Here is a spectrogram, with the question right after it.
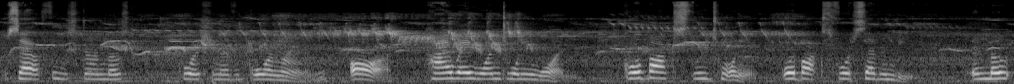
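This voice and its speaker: A woman improvising a mock emergency broadcast announcement in a halting way, often stumbling and repeating words. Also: fairly high pitch. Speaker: announcer of a fictional emergency alert. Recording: noisy homemade recording, birdsong behind.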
